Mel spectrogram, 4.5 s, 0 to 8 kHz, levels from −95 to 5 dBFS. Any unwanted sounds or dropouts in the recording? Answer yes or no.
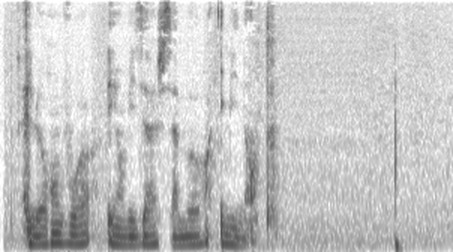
no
